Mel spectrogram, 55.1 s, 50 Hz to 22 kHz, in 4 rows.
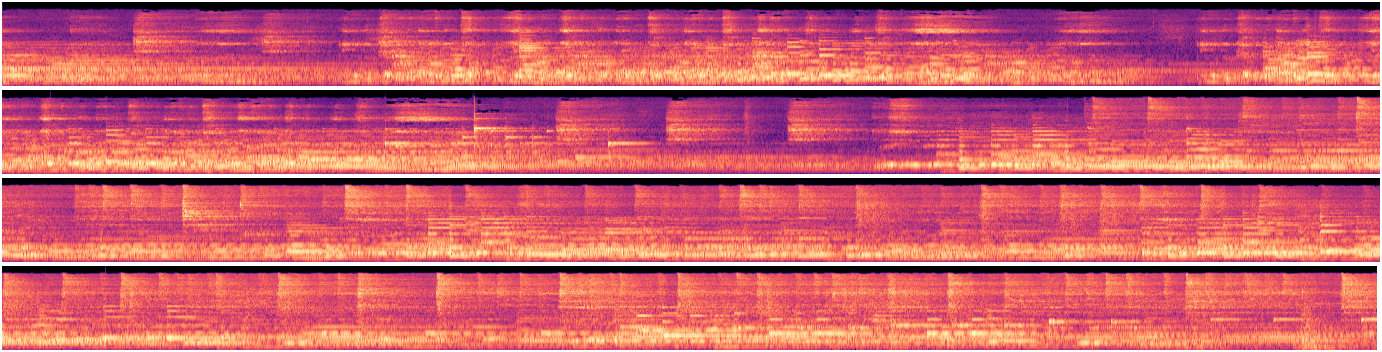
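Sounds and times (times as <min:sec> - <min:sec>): grand piano playing: 0:00.0 - 0:55.0
percussion strikes: 0:14.1 - 0:22.5, 0:24.6 - 0:36.4, 0:37.3 - 0:55.0.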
